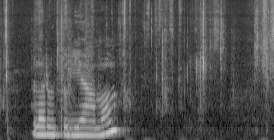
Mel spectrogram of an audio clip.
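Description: Fabric rustles softly as a hand smooths it.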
